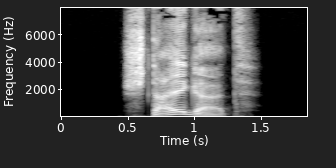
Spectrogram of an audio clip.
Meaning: inflection of steigern: 1. third-person singular present 2. second-person plural present 3. plural imperative
- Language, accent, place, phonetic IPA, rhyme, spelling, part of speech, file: German, Germany, Berlin, [ˈʃtaɪ̯ɡɐt], -aɪ̯ɡɐt, steigert, verb, De-steigert.ogg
